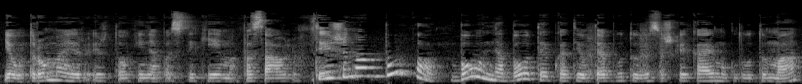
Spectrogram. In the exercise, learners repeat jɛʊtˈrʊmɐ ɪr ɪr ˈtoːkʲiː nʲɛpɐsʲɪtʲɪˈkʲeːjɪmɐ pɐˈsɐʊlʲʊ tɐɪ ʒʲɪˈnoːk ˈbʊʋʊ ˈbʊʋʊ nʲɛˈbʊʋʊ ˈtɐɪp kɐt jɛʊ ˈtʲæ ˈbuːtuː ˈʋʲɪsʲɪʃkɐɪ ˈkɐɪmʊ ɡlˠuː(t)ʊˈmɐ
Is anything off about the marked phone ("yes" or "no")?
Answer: yes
